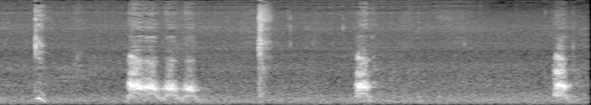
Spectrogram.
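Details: Golden Retriever barking at prams: a quick burst of four barks, then single sharp barks at irregular intervals, with a soft high yelp near the start and a quiet background.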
